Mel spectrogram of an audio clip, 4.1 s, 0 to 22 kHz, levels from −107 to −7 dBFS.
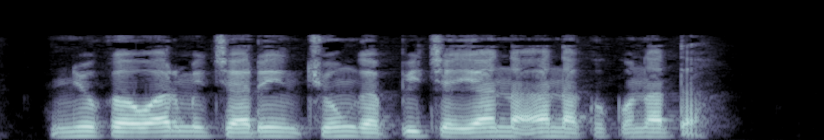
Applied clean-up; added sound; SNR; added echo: none; none; none; none.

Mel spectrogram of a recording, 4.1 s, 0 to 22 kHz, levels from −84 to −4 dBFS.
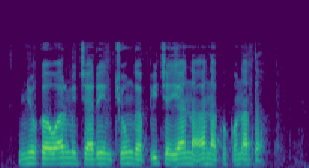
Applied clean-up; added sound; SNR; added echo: neural separator model SepFormer DNS4.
